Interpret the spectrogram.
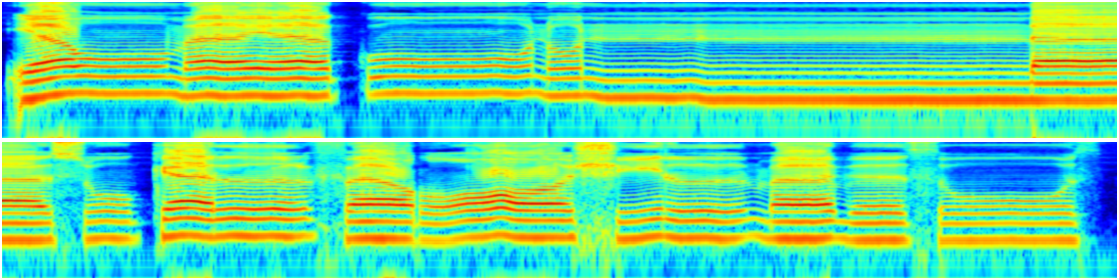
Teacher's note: Huruf sa makhrajnya adalah ujung lidah. Ujung lidah nempel dengan gigi seri atas. Gigi seri atas harus ditempel supaya suara sanya pas.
